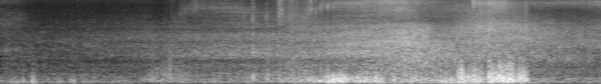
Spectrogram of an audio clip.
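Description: Wind gusting over the phone's microphone, building from about two seconds in to heavy low buffeting that cuts off suddenly a little after five seconds.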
